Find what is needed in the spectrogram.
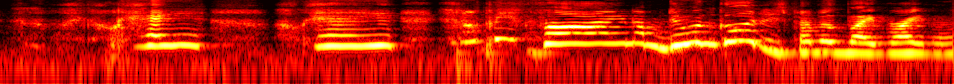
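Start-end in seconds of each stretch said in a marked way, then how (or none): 0.6-3.8 high, rising mock-panicky pep talk; panicked self-reassurance. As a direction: talk yourself down, near tears, exaggerated. Nervously reassuring herself while being graded.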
